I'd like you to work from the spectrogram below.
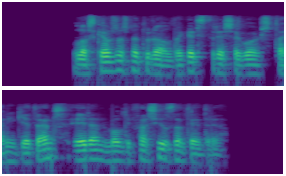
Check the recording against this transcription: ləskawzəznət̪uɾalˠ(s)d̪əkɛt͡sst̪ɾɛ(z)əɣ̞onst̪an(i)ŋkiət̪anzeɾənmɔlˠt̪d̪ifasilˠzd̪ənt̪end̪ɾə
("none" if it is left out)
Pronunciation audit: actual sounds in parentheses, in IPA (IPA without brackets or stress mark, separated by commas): z, s, i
